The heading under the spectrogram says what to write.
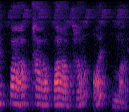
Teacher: पा, फा, पा, भा और मा, ये ओष्ठ से निकलता है। तो इसका उच्चारण स्थान भी आपको समझना जरूरी है।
